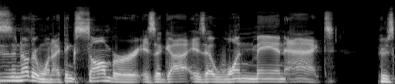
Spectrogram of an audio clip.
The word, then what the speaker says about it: SOMBR: Is it spelled like SOMBR or something? It's SOMBR. You got it.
